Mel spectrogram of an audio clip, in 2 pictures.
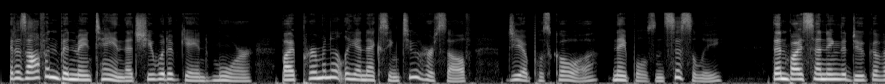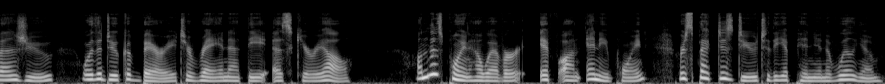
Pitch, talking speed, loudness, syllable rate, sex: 200 Hz, 180 wpm, -19 LUFS, 5.4 syllables/s, female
